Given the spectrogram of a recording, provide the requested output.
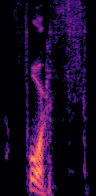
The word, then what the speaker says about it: fourth: so force forth so a good trick if you have problems with that what i always say to people is put your tongue between your teeth so it's fourth fourth so you finish like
